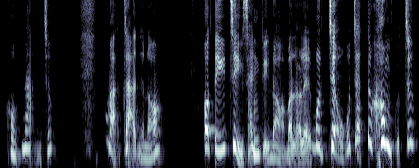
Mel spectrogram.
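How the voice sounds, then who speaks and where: A tight-fisted middle-aged village woman, as a male narrator puts her on, grumbles and curses in a high, whiny voice. It is a spoken horror story, with her pitch pushed well above his own. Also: huge pitch swings, moderate pace, breathy edge, exaggerated voice. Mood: grumbling. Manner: grumbling, cursing.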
